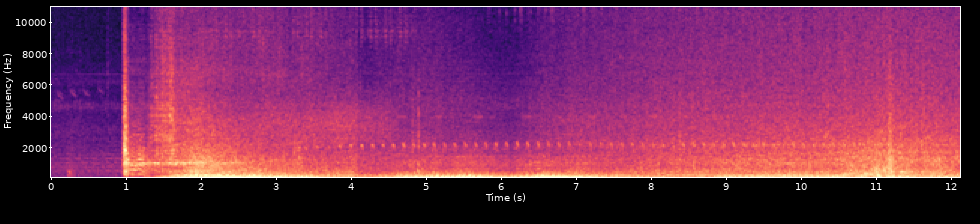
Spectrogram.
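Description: A vehicle engine starts and runs with a loud, steady rumble.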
